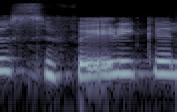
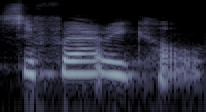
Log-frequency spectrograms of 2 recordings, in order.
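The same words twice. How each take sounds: First: "spherical" as sfay-ri-kal, read as spelt; mispronounced "spherical", sfay at the front; wrong pronunciation. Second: "spherical" as SFERR-i-kul, short vowel; correct pronunciation. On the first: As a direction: say "spherical" with a long ay. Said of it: "इसको spherical नहीं पढ़ना". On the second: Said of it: "the right pronunciation is". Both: Shown as a demonstration.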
